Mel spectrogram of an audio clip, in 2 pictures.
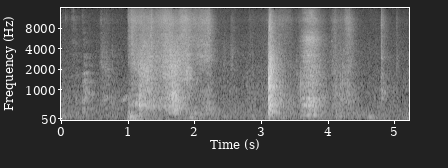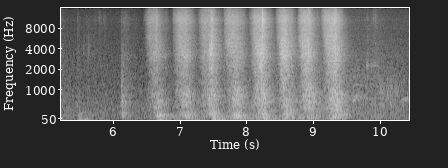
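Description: Wallpaper rustles and swishes as it is smoothed onto a wall.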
